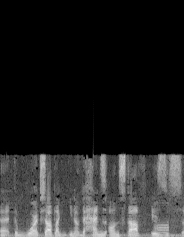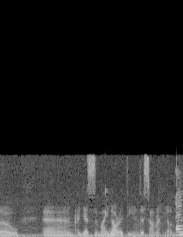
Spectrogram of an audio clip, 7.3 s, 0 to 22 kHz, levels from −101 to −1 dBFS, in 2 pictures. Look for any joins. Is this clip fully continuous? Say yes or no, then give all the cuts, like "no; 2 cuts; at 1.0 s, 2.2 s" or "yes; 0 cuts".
no; 2 cuts; at 3.4 s, 5.2 s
